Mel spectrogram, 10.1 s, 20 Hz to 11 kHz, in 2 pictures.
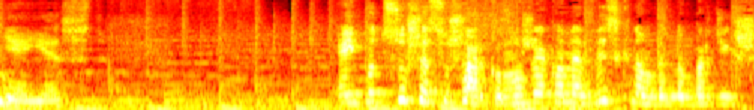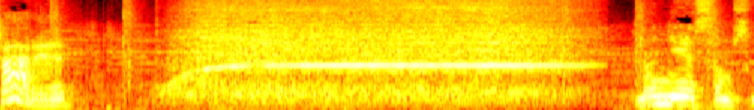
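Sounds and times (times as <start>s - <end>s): hair dryer blowing: 6.0s - 9.1s.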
